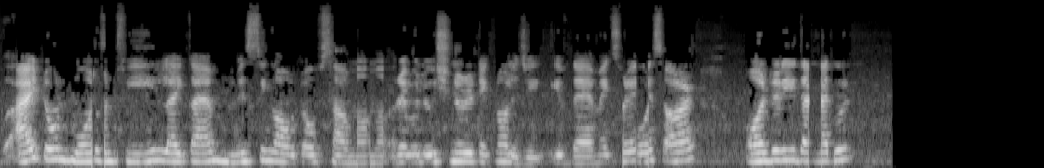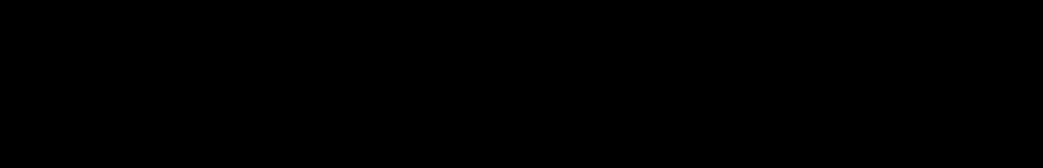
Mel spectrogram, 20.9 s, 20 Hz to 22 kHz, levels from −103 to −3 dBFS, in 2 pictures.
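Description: Two adjacent runs of frames were decoded in swapped order, frames out of order, at 0.91–1.17 s, 3.57–3.83 s, 6.22–6.48 s and 8.08–8.34 s. Each swap exchanges two 128 ms blocks, which fits runs of four frames. The speech briefly jumbles into a garbled flutter, and no time is lost.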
